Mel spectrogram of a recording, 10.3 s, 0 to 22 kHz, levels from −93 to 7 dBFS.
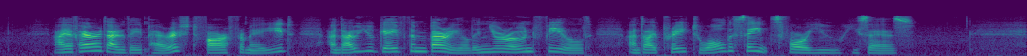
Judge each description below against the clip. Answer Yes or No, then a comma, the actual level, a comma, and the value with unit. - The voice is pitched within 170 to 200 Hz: Yes, medium, 185 Hz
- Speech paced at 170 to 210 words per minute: Yes, average, 175 wpm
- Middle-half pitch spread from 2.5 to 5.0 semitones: No, wide, 5.6 semitones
